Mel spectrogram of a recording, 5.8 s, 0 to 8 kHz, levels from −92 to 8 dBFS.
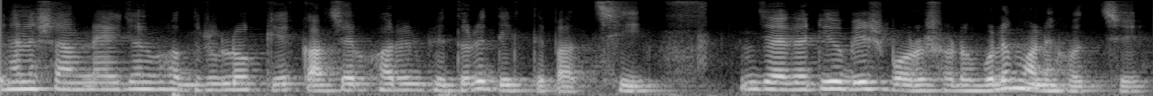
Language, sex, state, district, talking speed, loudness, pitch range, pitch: Bengali, female, Jharkhand, Sahebganj, 155 wpm, -16 LUFS, 175-215 Hz, 190 Hz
